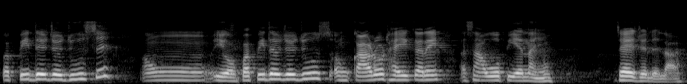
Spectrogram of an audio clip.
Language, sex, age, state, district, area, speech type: Sindhi, female, 30-45, Gujarat, Surat, urban, spontaneous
